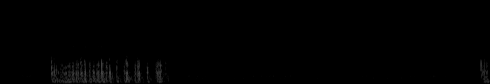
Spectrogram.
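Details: Rough, rattling snore-snort from Pangpang, a sleeping pug (small flat-faced dog), followed by quiet room hum; snoring.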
